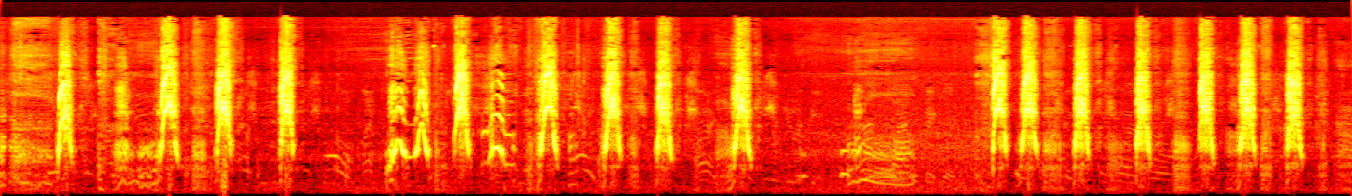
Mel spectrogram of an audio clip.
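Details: Lyla the dog barking at the birds, a steady run of sharp, short barks repeated roughly every half second, with a brief pause midway and a person's voice faintly in the background.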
